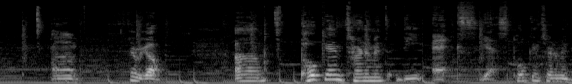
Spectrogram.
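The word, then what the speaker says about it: Pokkén: Um Pokeen Tournament DX. Yes, Pokeen Tournament DX. Woo! This is a amazing fighting Pokemon game that was made by, you know, the same people that make Tekken, hence Pokeen.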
